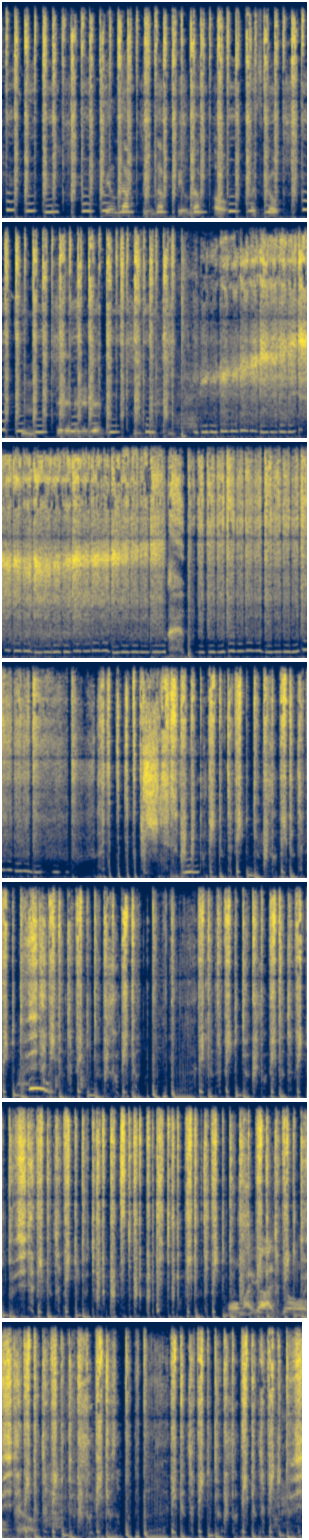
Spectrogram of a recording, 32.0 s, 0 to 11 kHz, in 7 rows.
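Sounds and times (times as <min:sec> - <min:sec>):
beatboxing beat with clicks: 0:00.0 - 0:07.6, 0:11.3 - 0:31.9
hummed melody: 0:00.0 - 0:11.6, 0:26.2 - 0:29.9
steady hiss: 0:00.0 - 0:15.1.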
